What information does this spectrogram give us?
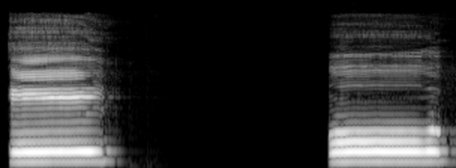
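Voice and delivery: ए and ओ each held long and level; prolonged pluta vowels. Shown as a demonstration. Teacher continues the list of pluta vowels, ए and ओ drawn out. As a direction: stretch ए, pause, then stretch ओ just as long. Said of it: "प्लुत होते हैं गुरुजी".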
